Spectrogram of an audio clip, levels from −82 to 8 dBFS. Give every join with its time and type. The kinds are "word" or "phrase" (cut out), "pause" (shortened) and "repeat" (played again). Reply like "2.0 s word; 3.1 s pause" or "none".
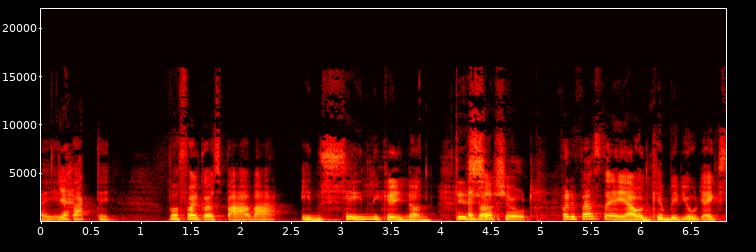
none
